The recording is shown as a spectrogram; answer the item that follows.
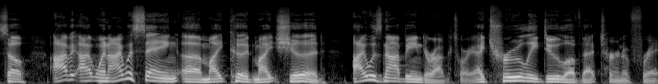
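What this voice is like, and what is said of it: Usual voice. Nothing is said of it.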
